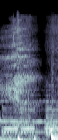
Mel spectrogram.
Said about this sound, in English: Excuse me, I got this cough that I have no idea where it is, where it's come from. I don't know, but it's about to get a lump out of here because you can't be in here unless you pay rent, and it doesn't pay rent.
